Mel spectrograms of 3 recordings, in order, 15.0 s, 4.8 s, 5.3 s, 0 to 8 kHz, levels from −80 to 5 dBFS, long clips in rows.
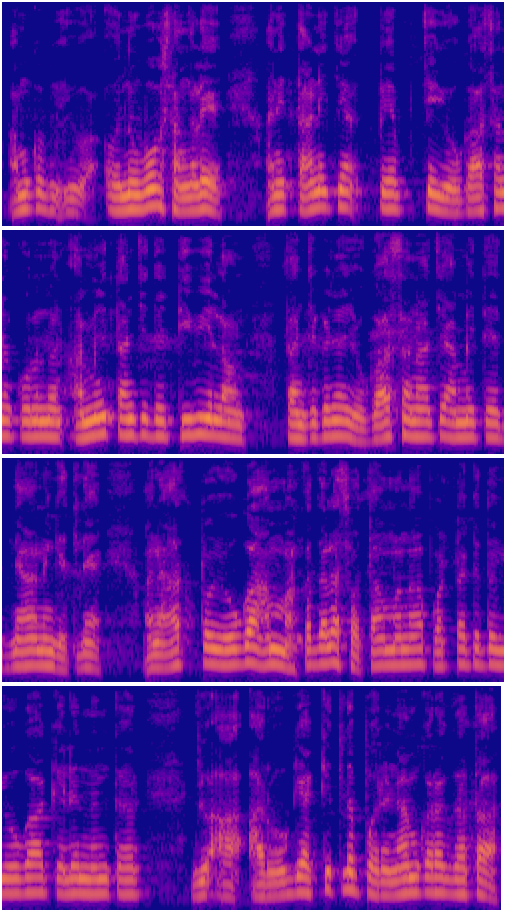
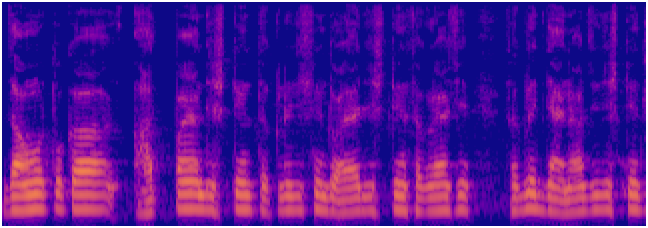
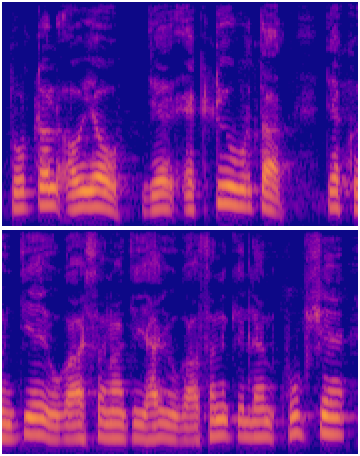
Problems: constant background noise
